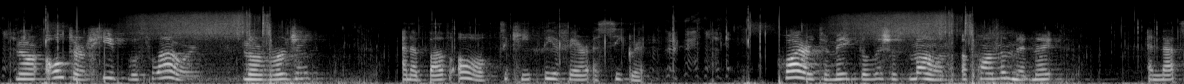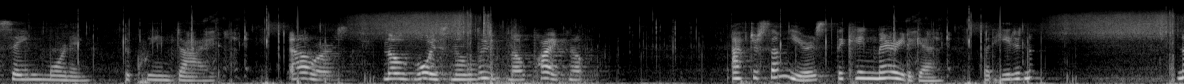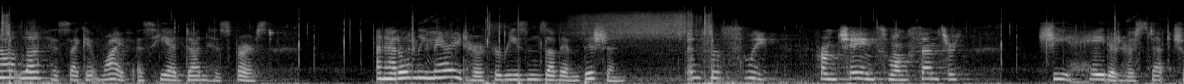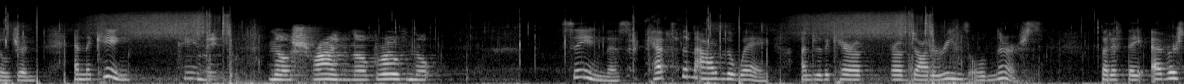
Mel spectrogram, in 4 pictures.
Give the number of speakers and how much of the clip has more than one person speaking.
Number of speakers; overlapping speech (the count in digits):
2, no overlap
